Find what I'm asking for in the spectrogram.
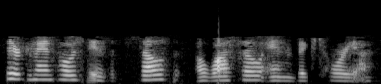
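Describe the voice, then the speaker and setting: A woman working as an emergency dispatcher, giving brisk replies over a tinny narrowband radio. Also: mid-range voice, no echo.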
